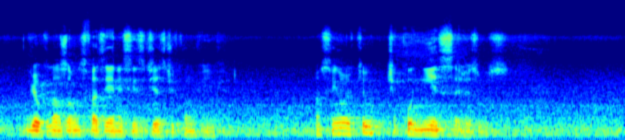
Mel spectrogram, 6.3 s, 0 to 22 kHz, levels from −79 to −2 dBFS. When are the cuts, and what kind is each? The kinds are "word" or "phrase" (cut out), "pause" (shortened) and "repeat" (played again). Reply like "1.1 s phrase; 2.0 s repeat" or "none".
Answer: none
